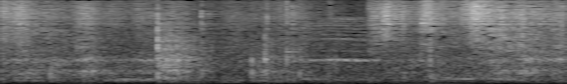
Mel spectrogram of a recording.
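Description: Jaggery syrup and sugar powder being stirred in a pan for Sharkara Varatti, a close run of irregular metallic scrapes and clinks of a spoon against the pan, with no talking.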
